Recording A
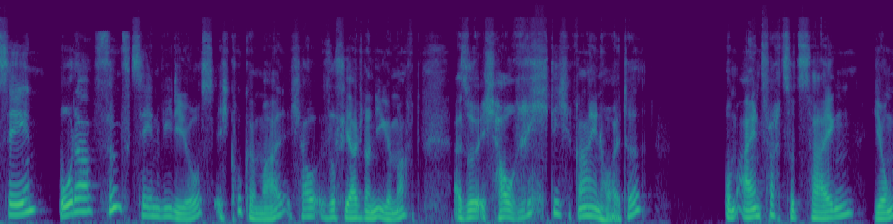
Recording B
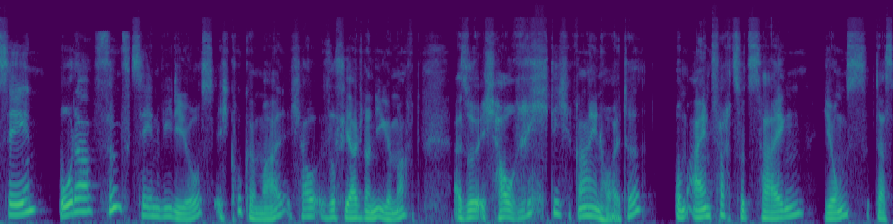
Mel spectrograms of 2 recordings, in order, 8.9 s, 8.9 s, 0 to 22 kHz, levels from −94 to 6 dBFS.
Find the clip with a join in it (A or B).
B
